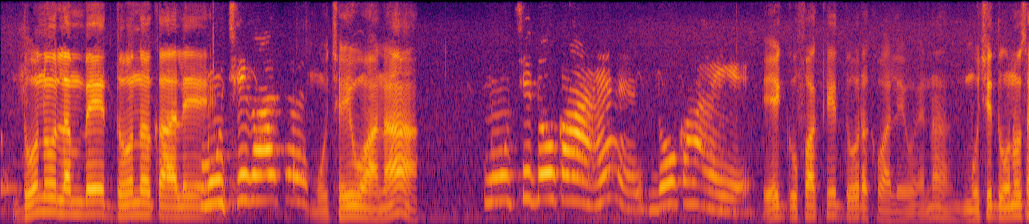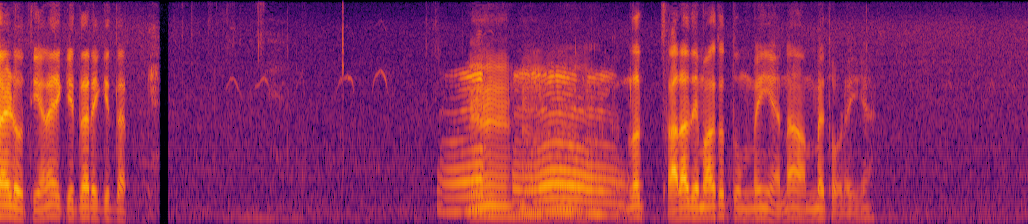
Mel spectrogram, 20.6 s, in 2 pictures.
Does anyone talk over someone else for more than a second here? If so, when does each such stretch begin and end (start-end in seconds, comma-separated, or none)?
14.9-16.6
